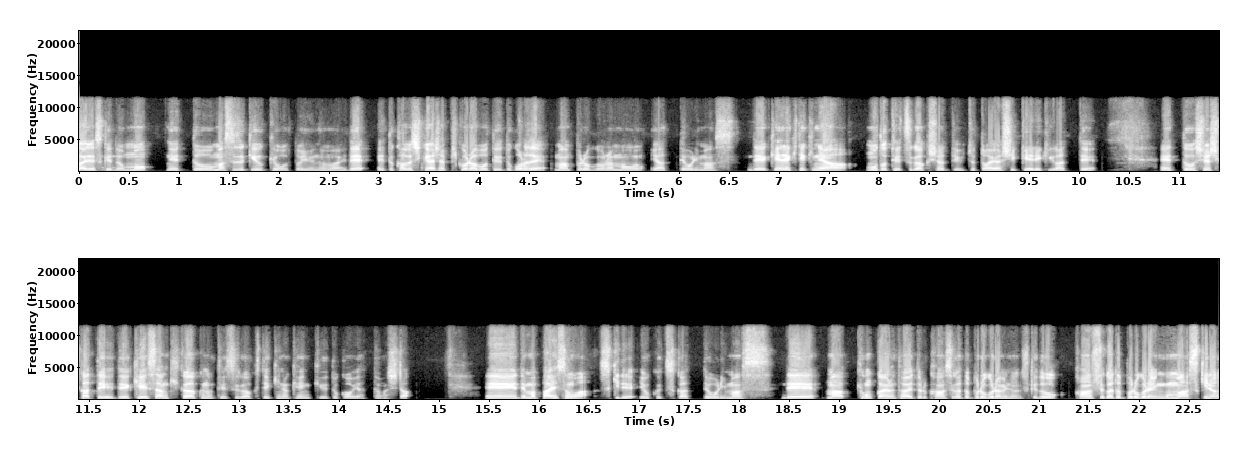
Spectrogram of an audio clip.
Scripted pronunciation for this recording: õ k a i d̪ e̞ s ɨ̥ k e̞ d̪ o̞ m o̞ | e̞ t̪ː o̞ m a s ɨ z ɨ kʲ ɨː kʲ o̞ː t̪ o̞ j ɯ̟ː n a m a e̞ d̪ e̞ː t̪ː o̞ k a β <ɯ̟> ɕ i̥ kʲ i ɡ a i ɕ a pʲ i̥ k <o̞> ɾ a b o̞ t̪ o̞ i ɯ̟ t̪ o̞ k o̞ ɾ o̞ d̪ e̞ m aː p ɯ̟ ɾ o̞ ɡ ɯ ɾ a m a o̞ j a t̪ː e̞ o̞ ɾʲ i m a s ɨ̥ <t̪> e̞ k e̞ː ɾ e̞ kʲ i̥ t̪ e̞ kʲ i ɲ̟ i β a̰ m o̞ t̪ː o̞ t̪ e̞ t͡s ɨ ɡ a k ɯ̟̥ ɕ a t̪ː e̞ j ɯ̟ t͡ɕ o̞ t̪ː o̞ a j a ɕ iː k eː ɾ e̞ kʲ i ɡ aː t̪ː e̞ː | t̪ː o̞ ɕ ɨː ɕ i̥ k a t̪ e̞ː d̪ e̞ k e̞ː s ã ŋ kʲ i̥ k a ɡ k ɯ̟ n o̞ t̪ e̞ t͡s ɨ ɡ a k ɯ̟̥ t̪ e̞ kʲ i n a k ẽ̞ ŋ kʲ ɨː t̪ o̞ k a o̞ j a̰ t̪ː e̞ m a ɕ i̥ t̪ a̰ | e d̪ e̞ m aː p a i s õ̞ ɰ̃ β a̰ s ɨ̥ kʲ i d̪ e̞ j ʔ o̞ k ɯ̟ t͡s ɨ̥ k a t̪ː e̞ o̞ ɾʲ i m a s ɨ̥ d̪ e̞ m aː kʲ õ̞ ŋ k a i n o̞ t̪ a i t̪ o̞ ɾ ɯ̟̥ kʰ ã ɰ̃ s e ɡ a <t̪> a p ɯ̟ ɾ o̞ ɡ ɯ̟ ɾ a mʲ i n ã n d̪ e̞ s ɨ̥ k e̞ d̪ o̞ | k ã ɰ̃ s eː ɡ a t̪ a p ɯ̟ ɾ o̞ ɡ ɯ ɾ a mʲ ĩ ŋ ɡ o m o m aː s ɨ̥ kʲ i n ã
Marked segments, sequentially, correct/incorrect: correct, correct, incorrect: d̪, correct

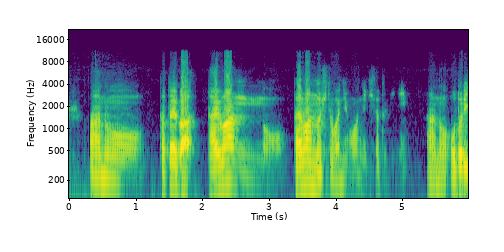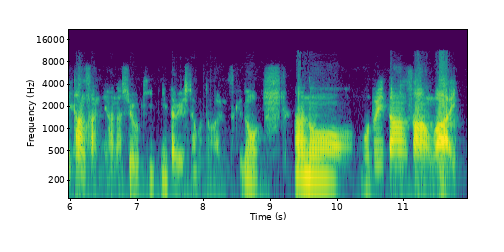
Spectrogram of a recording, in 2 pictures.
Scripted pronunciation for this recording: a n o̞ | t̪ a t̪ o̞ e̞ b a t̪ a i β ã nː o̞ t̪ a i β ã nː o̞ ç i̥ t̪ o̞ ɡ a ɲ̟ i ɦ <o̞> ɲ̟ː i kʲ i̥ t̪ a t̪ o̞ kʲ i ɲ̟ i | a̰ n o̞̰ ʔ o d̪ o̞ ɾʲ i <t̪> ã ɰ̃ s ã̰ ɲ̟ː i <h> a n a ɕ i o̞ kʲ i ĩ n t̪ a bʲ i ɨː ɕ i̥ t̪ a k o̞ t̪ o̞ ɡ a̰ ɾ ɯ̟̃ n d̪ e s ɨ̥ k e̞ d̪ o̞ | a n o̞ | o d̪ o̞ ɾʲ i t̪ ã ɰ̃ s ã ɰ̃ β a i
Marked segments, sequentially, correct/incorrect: incorrect: õ̞, correct, correct

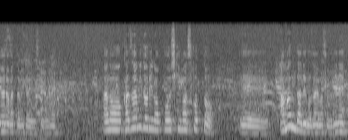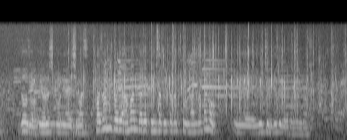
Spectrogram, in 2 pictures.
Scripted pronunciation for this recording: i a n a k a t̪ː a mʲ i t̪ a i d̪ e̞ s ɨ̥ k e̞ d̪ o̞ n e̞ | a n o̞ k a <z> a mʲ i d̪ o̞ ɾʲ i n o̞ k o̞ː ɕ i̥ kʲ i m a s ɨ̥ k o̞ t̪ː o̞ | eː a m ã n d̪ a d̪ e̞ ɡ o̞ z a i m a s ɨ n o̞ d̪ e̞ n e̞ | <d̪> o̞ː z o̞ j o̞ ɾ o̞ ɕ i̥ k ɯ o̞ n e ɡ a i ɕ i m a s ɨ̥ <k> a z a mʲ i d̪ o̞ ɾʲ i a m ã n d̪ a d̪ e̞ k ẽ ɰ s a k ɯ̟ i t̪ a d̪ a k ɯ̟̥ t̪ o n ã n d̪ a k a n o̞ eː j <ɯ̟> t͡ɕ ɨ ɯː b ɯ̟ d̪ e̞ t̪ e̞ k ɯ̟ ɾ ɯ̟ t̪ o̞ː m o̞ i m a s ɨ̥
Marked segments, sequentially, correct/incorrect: correct, correct, correct, incorrect: ɯ̟ː

